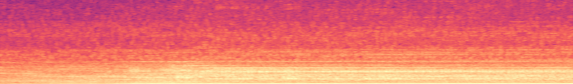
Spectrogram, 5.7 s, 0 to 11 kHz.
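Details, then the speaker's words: Suzuki Sidekick, cold start: fast, steady idle around 3,500 rpm with a strong low hum and no stumble or smoke so far; high cold idle, cause unknown, owner guesses something simple. "so yeah a bit of a high idle issue but again so many of the um of the sidekicks idle super high like that when they're cold I don't know what that is if there's somebody you can tell me I would much appreciate it"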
